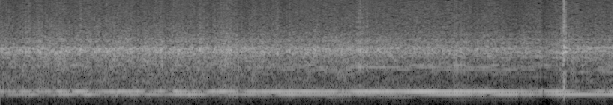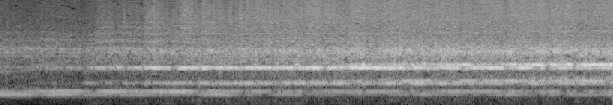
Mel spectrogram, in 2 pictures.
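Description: Strange ambient noise: a drone of two low held tones over a hiss, growing louder, with higher whistle-like tones joining about five seconds in. A faint click sounds near the middle.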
